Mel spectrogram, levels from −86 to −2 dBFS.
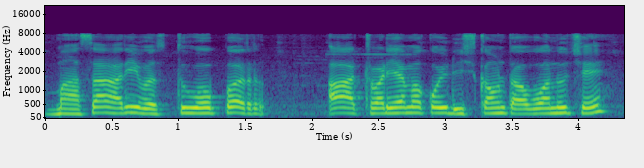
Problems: constant background noise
